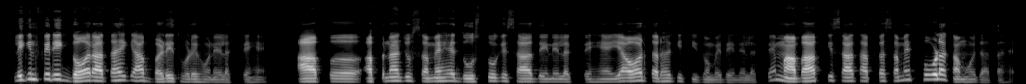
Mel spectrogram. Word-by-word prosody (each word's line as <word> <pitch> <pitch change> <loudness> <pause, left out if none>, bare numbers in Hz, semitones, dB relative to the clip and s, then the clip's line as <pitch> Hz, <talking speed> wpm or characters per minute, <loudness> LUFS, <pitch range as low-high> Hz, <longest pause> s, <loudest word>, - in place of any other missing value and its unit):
लेकिन 235 +4 +2
फिर 245 -1 +1
एक 230 -6 +3
दौर 160 +4 +4
आता 175 +2 +4
है 195 +1 -1
कि 190 - -9
आप 170 -2 -1
बड़े 130 +3 -2
थोड़े 120 -1 -10
होने 115 -2 -16
लगते 110 +1 -19
हैं। 110 0 -24 0.3
आप 140 +1 +5 0.3
अपना 165 +4 0
जो 175 - -6
समय 150 -1 -4
है 165 - -2
दोस्तों 140 +2 -6
के 155 0 -11
साथ 135 -2 -2
देने 130 0 -13
लगते 125 0 -14
हैं 125 +1 -13
या 155 +4 -2
और 175 +4 +3
तरह 150 +1 -4
की 150 +1 -19
चीज़ों 115 -4 -21
में 110 0 -19
देने 105 -1 -22
लगते 105 - -24
हैं। 215 - -11
माँ-बाप 145 -1 +6
के 190 - -11
साथ 165 -3 0
आपका 160 +1 -6
समय 170 +6 -8
थोड़ा 230 +1 +3
कम 120 - -7
हो 115 0 -15
जाता 105 -2 -22
है। - - -33
145 Hz, 250 wpm, -22 LUFS, 125-170 Hz, 0.3 s, माँ-बाप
